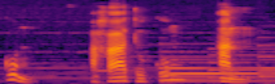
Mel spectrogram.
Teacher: Di sini mim sukun ketemu alif. Itu disebut dengan idhar safawi. Jelas di bibir. Cara bacanya jelas di bibir.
